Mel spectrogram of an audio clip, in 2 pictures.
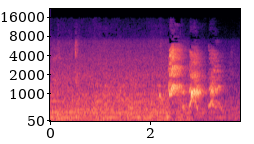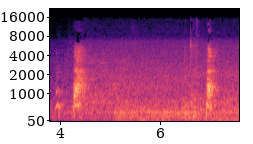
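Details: Sleepy Shiba Inu puppies Niro and Kyno, 86 days old, let out a few scattered high yelping barks: two close together, then single sharp yips separated by quiet gaps, with a low background hum.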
